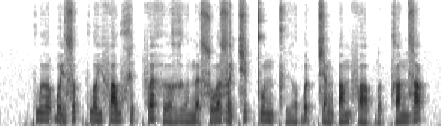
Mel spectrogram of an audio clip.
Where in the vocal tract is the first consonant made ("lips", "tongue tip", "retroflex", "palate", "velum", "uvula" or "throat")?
velum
